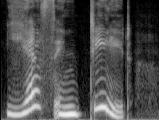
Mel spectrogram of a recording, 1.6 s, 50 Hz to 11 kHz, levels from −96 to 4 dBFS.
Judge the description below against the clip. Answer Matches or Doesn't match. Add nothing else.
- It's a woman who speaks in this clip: Matches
